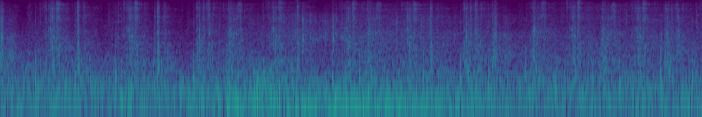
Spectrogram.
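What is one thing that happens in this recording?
Armored footsteps clank quickly on stone.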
